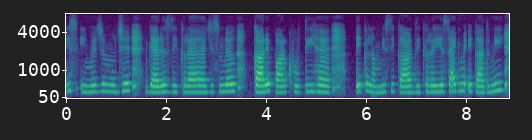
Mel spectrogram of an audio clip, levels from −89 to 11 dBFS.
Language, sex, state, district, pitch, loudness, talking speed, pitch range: Hindi, female, Uttarakhand, Tehri Garhwal, 235 Hz, -22 LUFS, 160 wpm, 225-250 Hz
